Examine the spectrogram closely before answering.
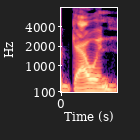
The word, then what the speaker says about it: Gawain: him and Dev Patel Gawain is on the ground, or Gowan, I guess it depends on how you pronounce it.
